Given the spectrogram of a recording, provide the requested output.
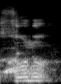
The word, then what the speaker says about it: pseudo: सूडो force का spelling क्या होता है बताओ? PSEUDO, सूडो, PSEUDO, सही तो सूडो फोर्स।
